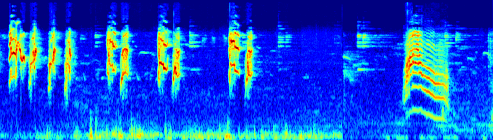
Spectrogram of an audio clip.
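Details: Long-tailed shrike, master recording for training caged birds that have gone quiet or moved to a new keeper: quick paired high chirps in short bursts, then a pause and one drawn-out, falling, harmonic nasal call.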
